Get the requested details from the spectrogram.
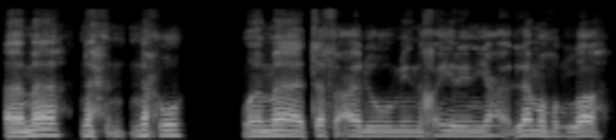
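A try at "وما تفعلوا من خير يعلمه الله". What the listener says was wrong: No, there's no قلقلة on the ميم.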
